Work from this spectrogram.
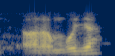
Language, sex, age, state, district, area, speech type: Bengali, male, 18-30, West Bengal, Uttar Dinajpur, urban, conversation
